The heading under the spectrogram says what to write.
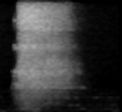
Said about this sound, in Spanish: En este momento inhalo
